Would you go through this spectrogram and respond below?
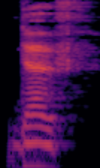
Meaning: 1. a pigeon, dove, bird of the family Columbidae 2. a female dove or pigeon 3. a dove, someone with dovish political views or inclinations
- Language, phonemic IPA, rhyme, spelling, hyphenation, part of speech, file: Dutch, /dœy̯f/, -œy̯f, duif, duif, noun, Nl-duif.ogg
